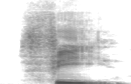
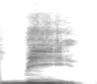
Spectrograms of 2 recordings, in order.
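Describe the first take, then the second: First: The letter name begins with an F sound. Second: The letter name begins with a B sound. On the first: This is the more modern pronunciation. "in the Greco-Boharic or more modern pronunciation as Phi" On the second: This is the older pronunciation. "in the old Boharic pronunciation, which I intend to use, this is pronounced as B"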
